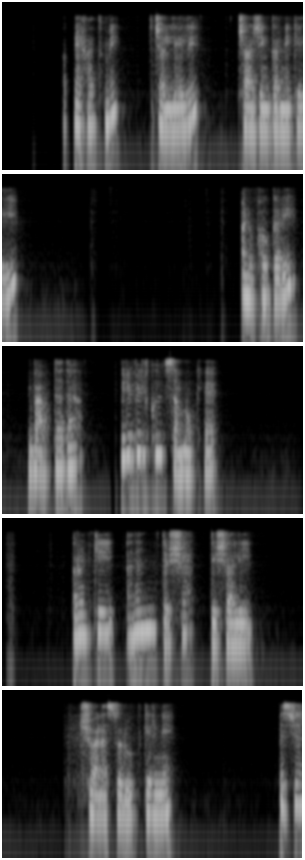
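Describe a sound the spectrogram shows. A woman speaks slowly and calmly into a microphone, with long pauses.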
